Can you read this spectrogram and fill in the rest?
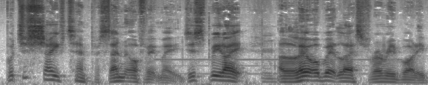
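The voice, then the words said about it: British accent. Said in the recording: “as a British man, you can tell from the accent”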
